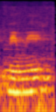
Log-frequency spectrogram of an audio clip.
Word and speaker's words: nimi: nimi.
